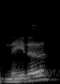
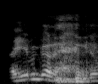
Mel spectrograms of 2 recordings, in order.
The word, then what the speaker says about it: Neda: My name is Neda, pronounced like Neda. I know, contrary to popular belief, it's Neda, or I even got a Nita one time, and I'm like, you know what?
